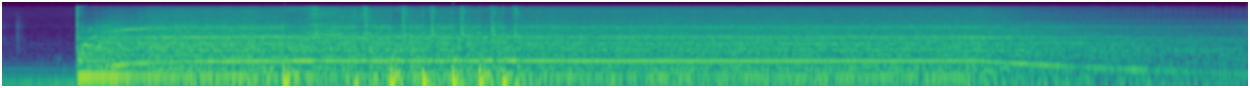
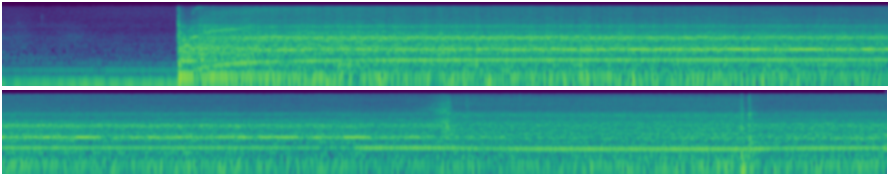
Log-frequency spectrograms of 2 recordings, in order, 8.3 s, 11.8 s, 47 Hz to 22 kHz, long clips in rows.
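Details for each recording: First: Vintage Electrolux 502 upright vacuum cleaner, about 40 years old, after clearing clogged gunge; it still needs new brushes and possibly bearings. The motor jumps to a steady, even hum with no wobble, then winds down smoothly when switched off. Sounds healthy. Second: Vintage Electrolux 502 upright vacuum, about 40 years old, with a replaced internal hose: the motor spins up to a steady but muffled, quiet hum. Weak suction from a blocked hose entrance.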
